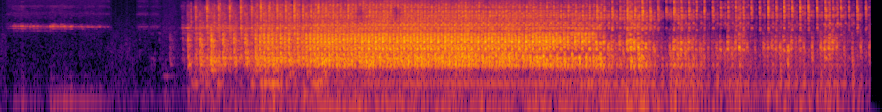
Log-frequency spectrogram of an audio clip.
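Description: A sewing machine stitching with a tightened bobbin-case screw starts up after a quiet moment and runs in a loud, fast, steady mechanical chatter close by, easing off slightly toward the end.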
